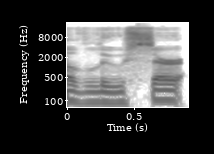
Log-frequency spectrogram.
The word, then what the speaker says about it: looser: I am saying looser with an S sound, which is an adjective meaning less tight. It's important not to confuse this with the noun loser, which has a Z sound and means a person who failed to win. So, looser means less tight,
